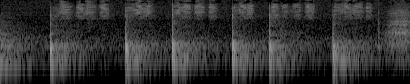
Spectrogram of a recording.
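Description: Pen scratching on paper during a fifth-grade math exercise: six short, distinct strokes in an uneven rhythm, close and quiet, each with a sharp onset fading quickly.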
